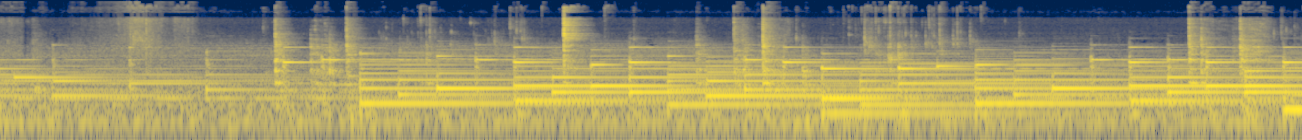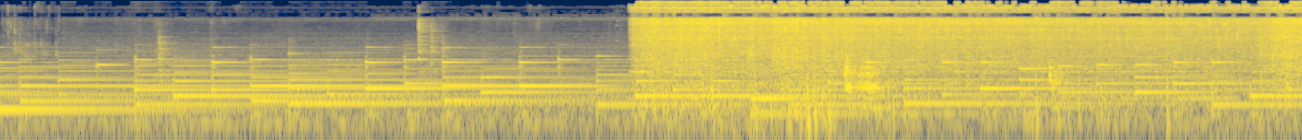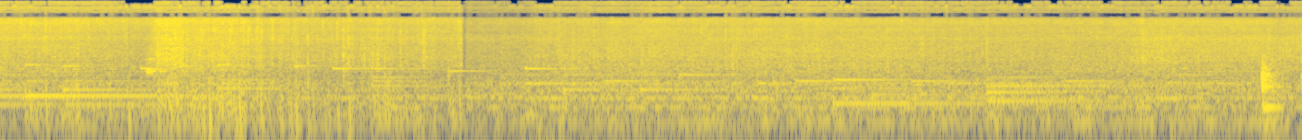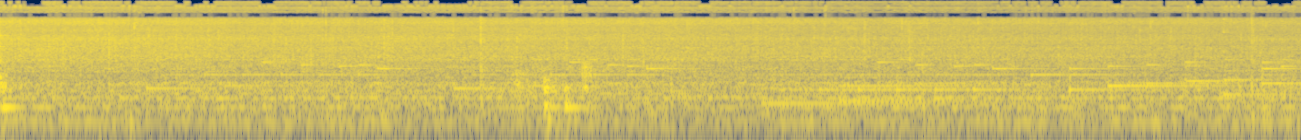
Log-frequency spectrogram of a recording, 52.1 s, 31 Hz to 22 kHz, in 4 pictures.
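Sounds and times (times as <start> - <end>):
background music: 0.0 - 52.0
food sizzling in a hot pan: 19.4 - 52.0.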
